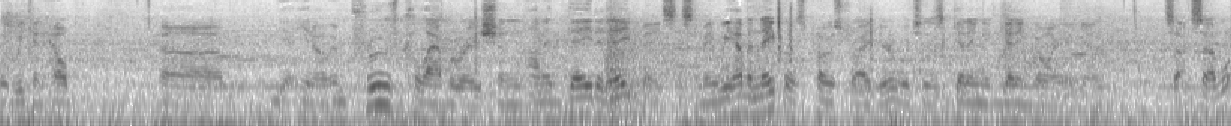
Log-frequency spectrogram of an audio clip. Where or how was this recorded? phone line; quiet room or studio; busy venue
busy venue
